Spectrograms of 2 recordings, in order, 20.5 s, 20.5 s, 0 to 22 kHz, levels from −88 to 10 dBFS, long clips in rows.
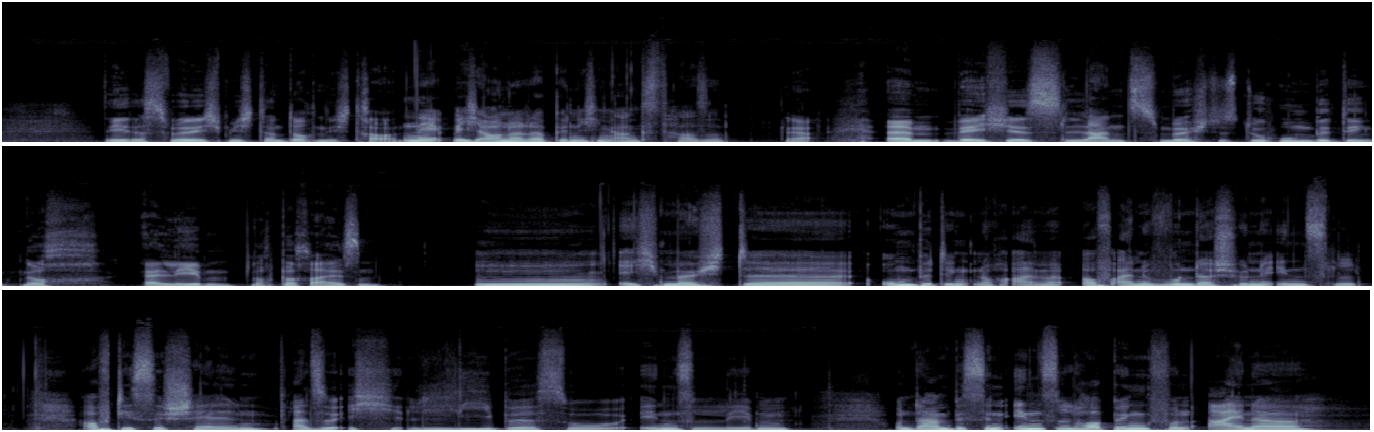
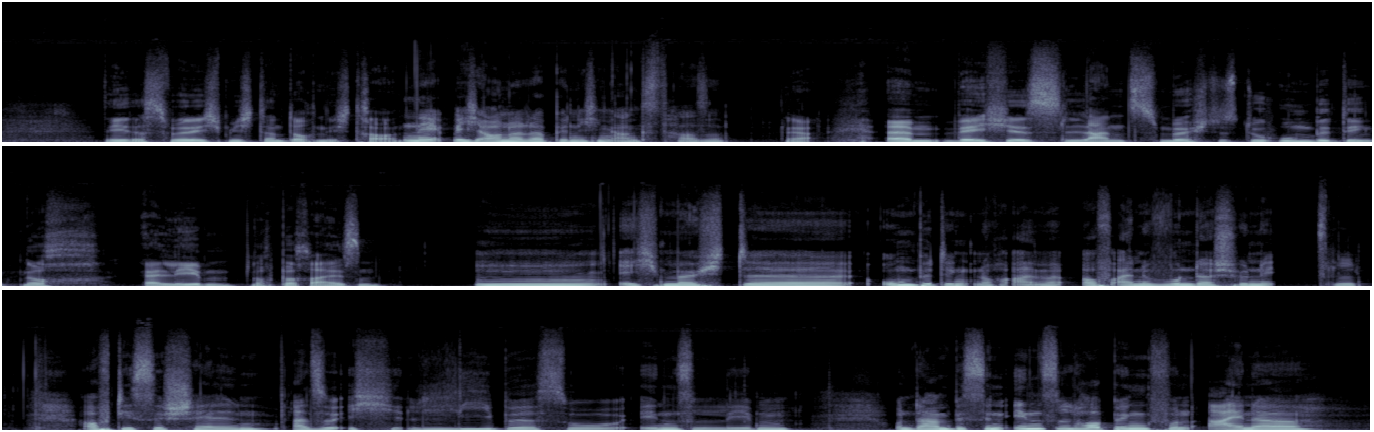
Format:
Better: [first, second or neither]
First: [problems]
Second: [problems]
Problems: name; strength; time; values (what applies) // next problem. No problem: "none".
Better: first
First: none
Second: audio cutting out; at 13 s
